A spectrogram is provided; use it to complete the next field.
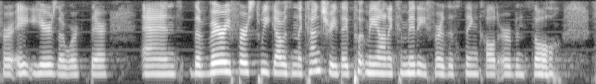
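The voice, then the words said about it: American accent. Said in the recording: “You can probably hear my American accent.”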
